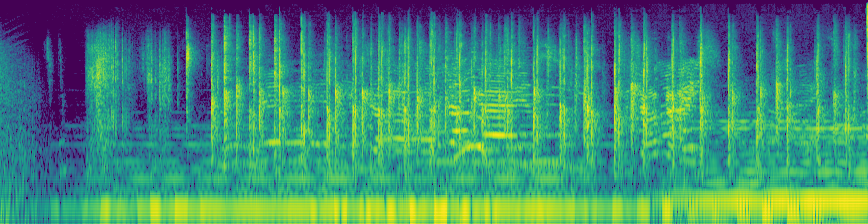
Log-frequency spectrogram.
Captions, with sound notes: [applause] - Yay. Good job. Good job, guys. Good job, guys.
